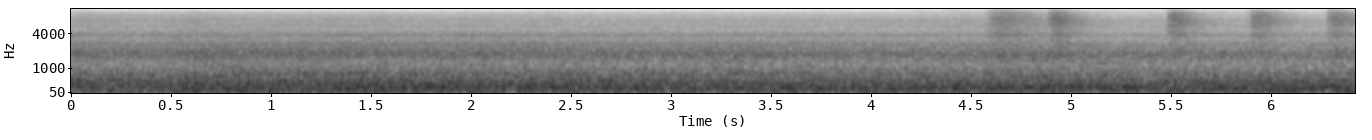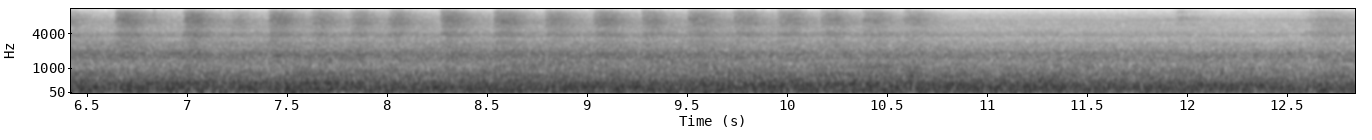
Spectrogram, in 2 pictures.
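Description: Electric locomotive and its passenger coaches rolling along the platform track with a steady rumble and hum. From about five seconds in, the wheels click over the rail joints in a quickening rhythm as the train gathers speed.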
